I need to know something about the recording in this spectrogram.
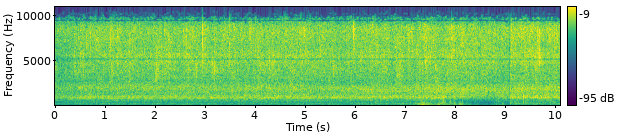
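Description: Heavy rain pouring steadily onto a roof, with a brief low thud about seven seconds in.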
